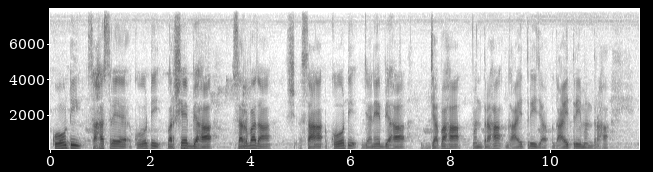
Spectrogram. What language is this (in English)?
Sanskrit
